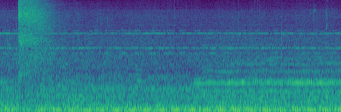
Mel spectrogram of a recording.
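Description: Passenger train's coaches rolling out of the station: a steady low rumble with a pulsing beat. A short hiss comes about a third of a second in, and a faint thin whine joins about three seconds in.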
